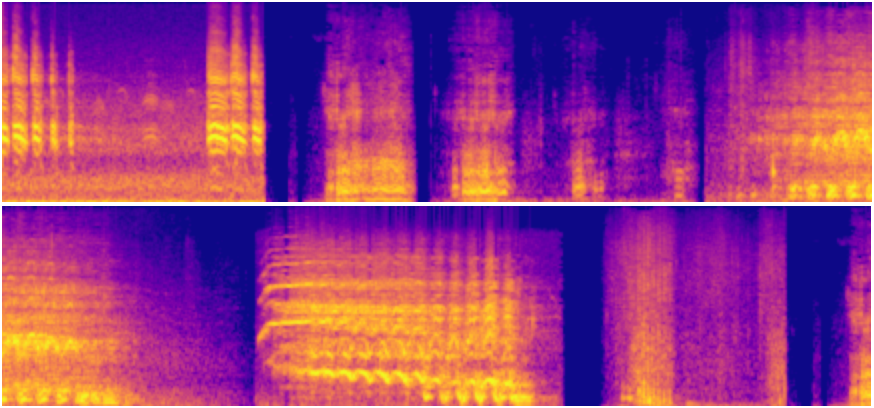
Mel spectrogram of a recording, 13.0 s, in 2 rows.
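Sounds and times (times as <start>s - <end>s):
horse neighing: 5.6s - 7.6s, 8.4s - 11.5s.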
